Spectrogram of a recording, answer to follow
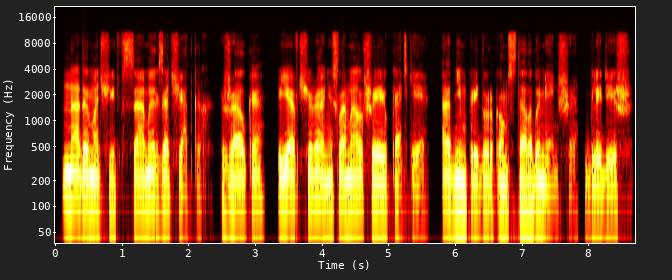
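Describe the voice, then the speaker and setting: A man voicing a rough, menacing adult male thug with a scornful, threatening manner. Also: on the low side, no room sound, studio quality, lightly acted.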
